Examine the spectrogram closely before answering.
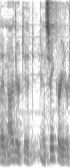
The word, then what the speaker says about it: InSinkErator: approximate light, medium, heavy duty that you could use for InSinkErator, this product. how do you say it? InSinkErator.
